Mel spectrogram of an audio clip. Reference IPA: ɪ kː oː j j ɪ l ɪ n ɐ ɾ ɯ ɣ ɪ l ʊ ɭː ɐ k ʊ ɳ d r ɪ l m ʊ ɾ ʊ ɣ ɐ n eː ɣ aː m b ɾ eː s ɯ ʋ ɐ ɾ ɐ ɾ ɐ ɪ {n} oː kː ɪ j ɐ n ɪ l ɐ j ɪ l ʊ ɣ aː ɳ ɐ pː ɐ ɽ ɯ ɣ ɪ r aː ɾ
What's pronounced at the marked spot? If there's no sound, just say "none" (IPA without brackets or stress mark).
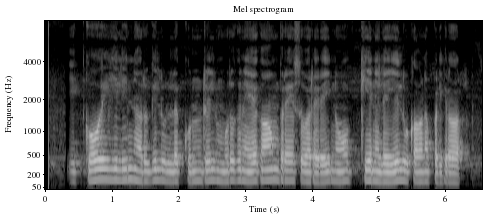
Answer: n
